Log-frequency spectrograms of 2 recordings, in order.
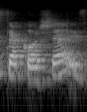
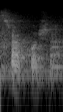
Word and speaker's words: Strakosha: currently at LAZIO, Thomas Strakosha. Is that right? I never knew how to pronounce your name. It's not easy, no, it's not easy. So, did I say it right? Yeah, perfect. Strakosha.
